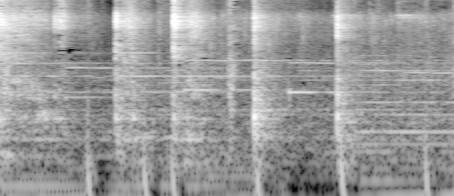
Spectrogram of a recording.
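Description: Spatula scraping and clinking in a pan as garam masala is stirred through a Bengali potol chechki of pointed gourd, a steady series of close metallic scrapes and taps, no voices.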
